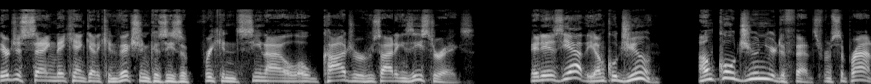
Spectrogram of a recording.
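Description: This man's voice sits fairly high and has vocal fry. Pitch swings over a very wide range. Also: fairly quick pace. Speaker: talk radio host. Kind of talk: political talk radio. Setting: studio. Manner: animated.

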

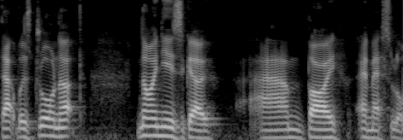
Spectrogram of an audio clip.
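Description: At a moderate pace, a man with a British accent keeps a fairly even intonation against a quiet background. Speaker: podcast host and property investor. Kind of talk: stage introduction. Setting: stage with audience.

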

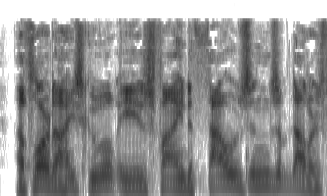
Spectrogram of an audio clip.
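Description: A man with an American accent and a plain, everyday voice, medium in pitch, at a moderate pace with ordinary pitch variation, over a quiet background. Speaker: radio news host. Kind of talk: radio newscast reading headlines. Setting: radio studio broadcast.

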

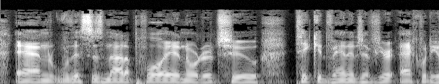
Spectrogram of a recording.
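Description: A man with a fairly low pitch talks at a moderate pace in monotone, flat intonation. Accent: American. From Arizona. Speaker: radio host and real estate wealth manager. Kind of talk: casual chat with promotional segment. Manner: halting, repeating words.

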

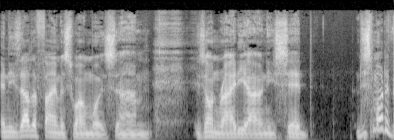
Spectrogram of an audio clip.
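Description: The speaker has an Australian accent, captured on a very clean recording with a silent background. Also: man. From Perth, Western Australia. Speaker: sports presenter and former footballer. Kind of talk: casual chat.

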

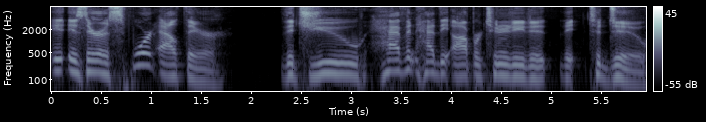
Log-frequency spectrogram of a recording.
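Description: In a very clean recording with a silent background and a dry, close sound with no echo, a man with an unremarkable speaking voice talks at a fairly slow pace, his medium pitch carrying lively intonation at very even loudness. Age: 40s. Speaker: podcast host, retired politician. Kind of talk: casual interview chat.

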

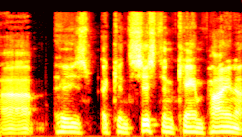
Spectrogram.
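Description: A bright, sharp voice with an Australian accent, fairly even intonation and a dry, close sound with no echo. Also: man, very clean recording, silent background. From Australia, Wollongong (New South Wales). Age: 60s. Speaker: retired airline pilot. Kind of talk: interview. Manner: halting, repeats words.

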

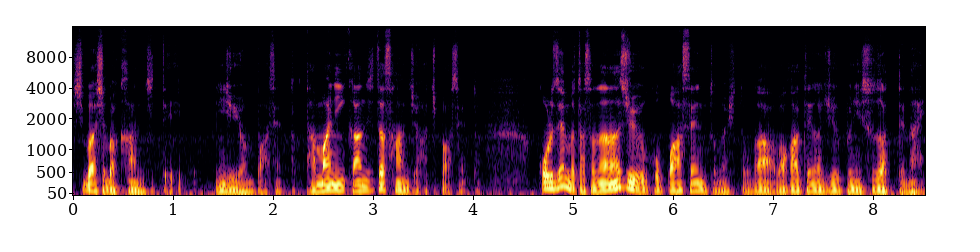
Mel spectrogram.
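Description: A man with a very deep, low pitch and vocal fry speaks fairly slowly with lively intonation. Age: 40s. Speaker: magazine editor and podcast host. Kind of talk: solo commentary podcast.

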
